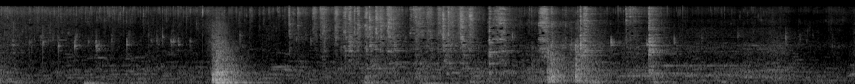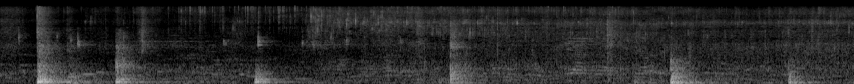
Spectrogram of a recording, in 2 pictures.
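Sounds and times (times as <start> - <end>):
oil sizzling on a griddle: 0.0 - 17.0
metal spatula scraping griddle: 3.1 - 8.7.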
